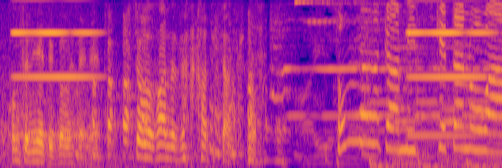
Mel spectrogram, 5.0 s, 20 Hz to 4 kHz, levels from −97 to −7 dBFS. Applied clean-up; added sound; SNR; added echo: none; Bell; 0 dB; none.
